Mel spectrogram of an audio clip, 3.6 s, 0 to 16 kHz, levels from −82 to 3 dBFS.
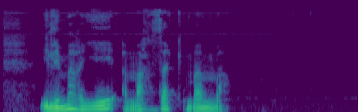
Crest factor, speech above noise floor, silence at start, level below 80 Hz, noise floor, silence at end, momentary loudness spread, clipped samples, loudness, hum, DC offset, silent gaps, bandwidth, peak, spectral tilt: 18 dB; 45 dB; 0.4 s; -46 dBFS; -74 dBFS; 1.35 s; 8 LU; under 0.1%; -30 LUFS; none; under 0.1%; none; 11.5 kHz; -12 dBFS; -8 dB/octave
